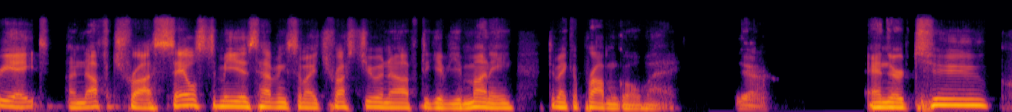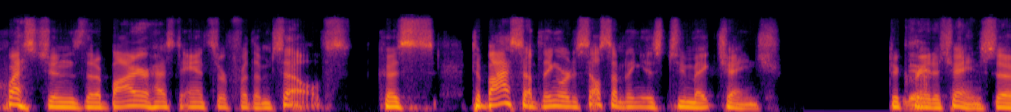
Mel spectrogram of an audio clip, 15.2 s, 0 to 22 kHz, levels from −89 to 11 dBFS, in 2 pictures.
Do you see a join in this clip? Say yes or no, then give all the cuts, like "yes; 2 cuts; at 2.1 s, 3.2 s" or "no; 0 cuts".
no; 0 cuts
